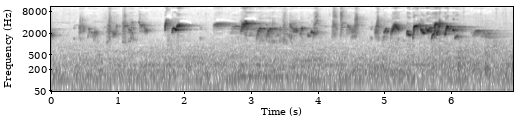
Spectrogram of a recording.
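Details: Red-whiskered bulbul in song, with chattering clicks leading into longer warbled, slurred whistles that build in loudness toward the end.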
